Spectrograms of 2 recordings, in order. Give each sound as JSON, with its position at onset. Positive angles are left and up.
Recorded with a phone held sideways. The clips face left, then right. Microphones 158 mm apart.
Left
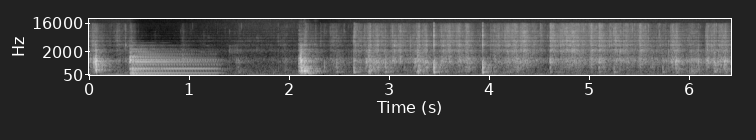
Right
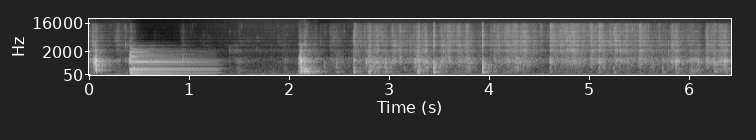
{"t": 0.4, "sound": "a piano", "side_deg": -70, "distance_m": 4.5}
{"t": 2.1, "sound": "a thud", "side_deg": 0, "distance_m": 2.0}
